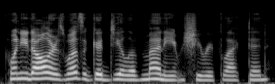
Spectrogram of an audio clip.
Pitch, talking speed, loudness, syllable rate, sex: 225 Hz, 215 wpm, -17 LUFS, 5.8 syllables/s, female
